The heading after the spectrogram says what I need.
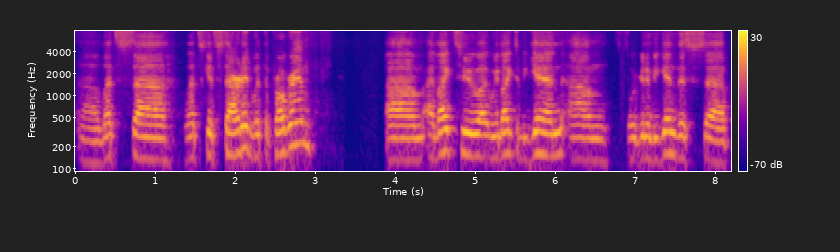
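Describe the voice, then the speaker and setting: Halting man hosting a club meeting. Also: mid-range voice, a little mellow. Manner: halting, many fillers. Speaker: club president and meeting host.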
